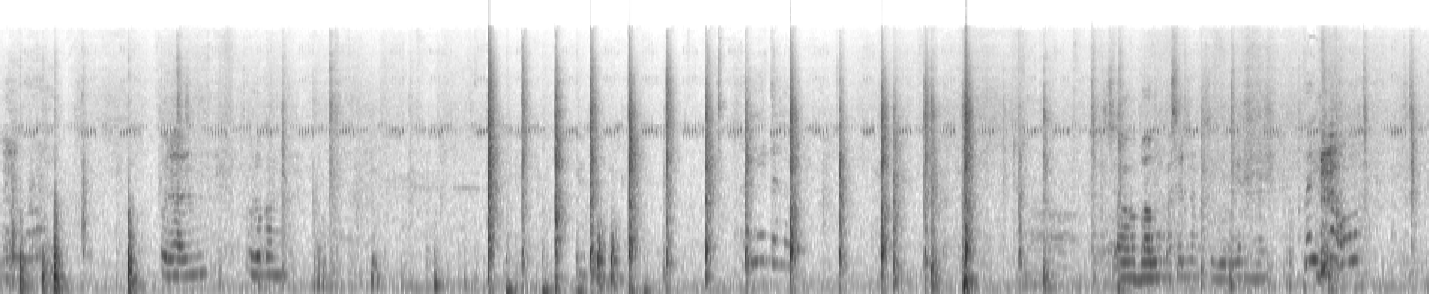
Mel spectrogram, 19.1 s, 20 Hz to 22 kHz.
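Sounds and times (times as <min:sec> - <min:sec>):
cricket chirping: 0:00.0 - 0:19.0
loud sharp bangs: 0:06.4 - 0:13.2.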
